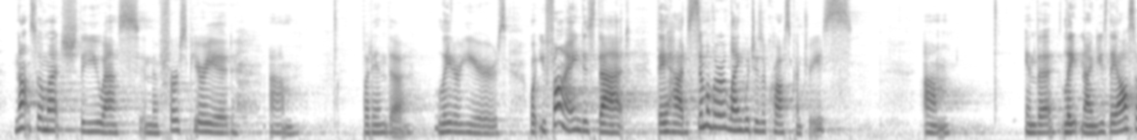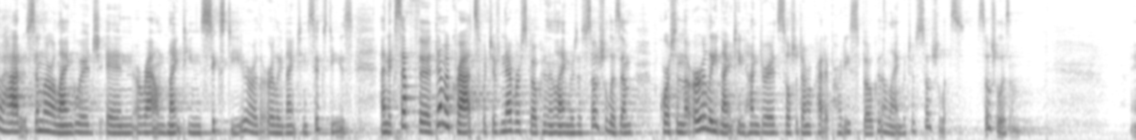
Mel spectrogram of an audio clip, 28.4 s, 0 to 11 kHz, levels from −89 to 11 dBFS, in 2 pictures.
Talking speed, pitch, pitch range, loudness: 155 wpm, 190 Hz, 180-215 Hz, -35 LUFS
